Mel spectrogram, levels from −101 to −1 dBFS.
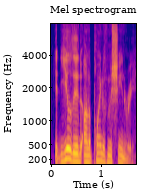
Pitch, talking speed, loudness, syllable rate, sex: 150 Hz, 245 wpm, -17 LUFS, 7.1 syllables/s, male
